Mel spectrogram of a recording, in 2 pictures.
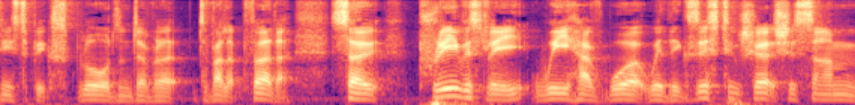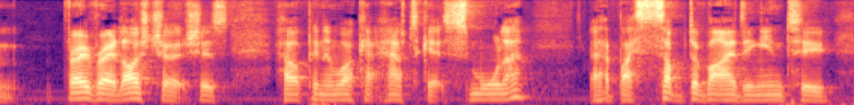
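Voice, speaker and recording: A fairly low-pitched man at a fairly quick pace with ordinary pitch variation, on a very clean recording with a silent background. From England. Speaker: church planter and trainer. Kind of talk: recorded training talk. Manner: hesitant, many filler words.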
